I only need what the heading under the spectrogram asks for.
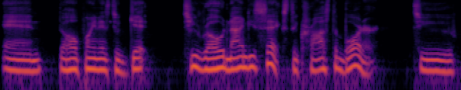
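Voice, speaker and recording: Man, podcast co-host, slow and halting, dry close mic, casual game chat. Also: medium pitch, fairly even intonation, darkish tone, no echo. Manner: slow, halting, searching for words.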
